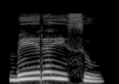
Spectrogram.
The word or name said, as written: ಭರಾಯಿಸು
